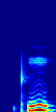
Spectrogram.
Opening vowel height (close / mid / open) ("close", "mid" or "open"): close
